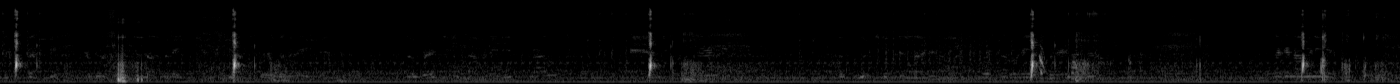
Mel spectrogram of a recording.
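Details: Infant hiccups: about six short, sharp hiccups over fourteen seconds at uneven gaps, with faint room noise.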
